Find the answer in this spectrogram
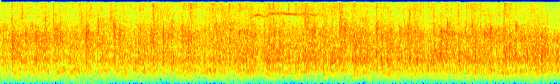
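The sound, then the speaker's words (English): Audience applause greets a speaker coming to the stage: dense, steady clapping from many hands, loud and continuous without a break from start to finish. “as we have JR come to the stage, let's give him a round of applause. Let's hear it for Roddy.”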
